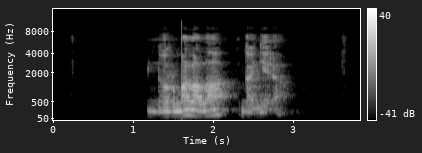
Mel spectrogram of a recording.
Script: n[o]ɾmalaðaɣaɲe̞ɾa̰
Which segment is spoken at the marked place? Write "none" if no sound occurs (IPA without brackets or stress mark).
o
